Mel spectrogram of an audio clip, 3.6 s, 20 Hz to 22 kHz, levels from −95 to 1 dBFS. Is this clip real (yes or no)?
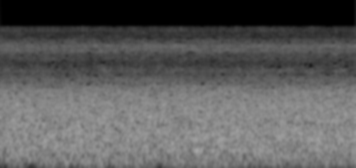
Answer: no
